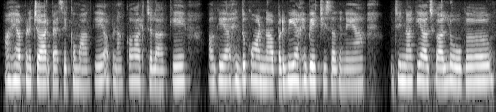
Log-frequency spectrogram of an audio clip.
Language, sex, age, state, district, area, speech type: Dogri, female, 18-30, Jammu and Kashmir, Samba, rural, spontaneous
